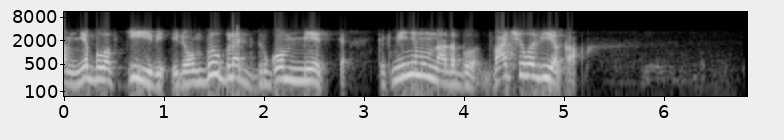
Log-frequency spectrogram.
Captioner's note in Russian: говорят по-русски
